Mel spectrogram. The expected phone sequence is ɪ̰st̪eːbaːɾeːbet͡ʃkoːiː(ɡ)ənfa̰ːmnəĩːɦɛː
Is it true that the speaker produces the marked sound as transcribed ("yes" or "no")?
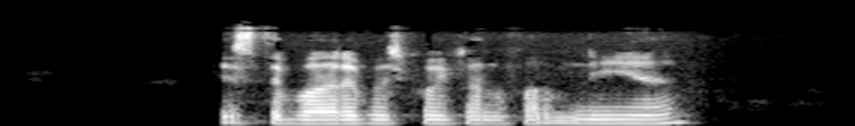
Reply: no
